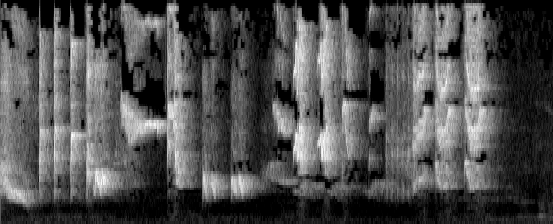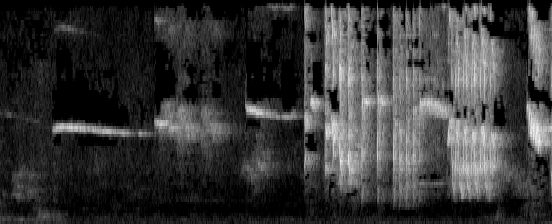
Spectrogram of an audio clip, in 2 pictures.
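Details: High, dense, chattering song of an orange-headed thrush, loud and energetic, with rapid strings of varied notes, a brief quieter stretch of thin drawn-out whistles, then another vigorous burst.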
